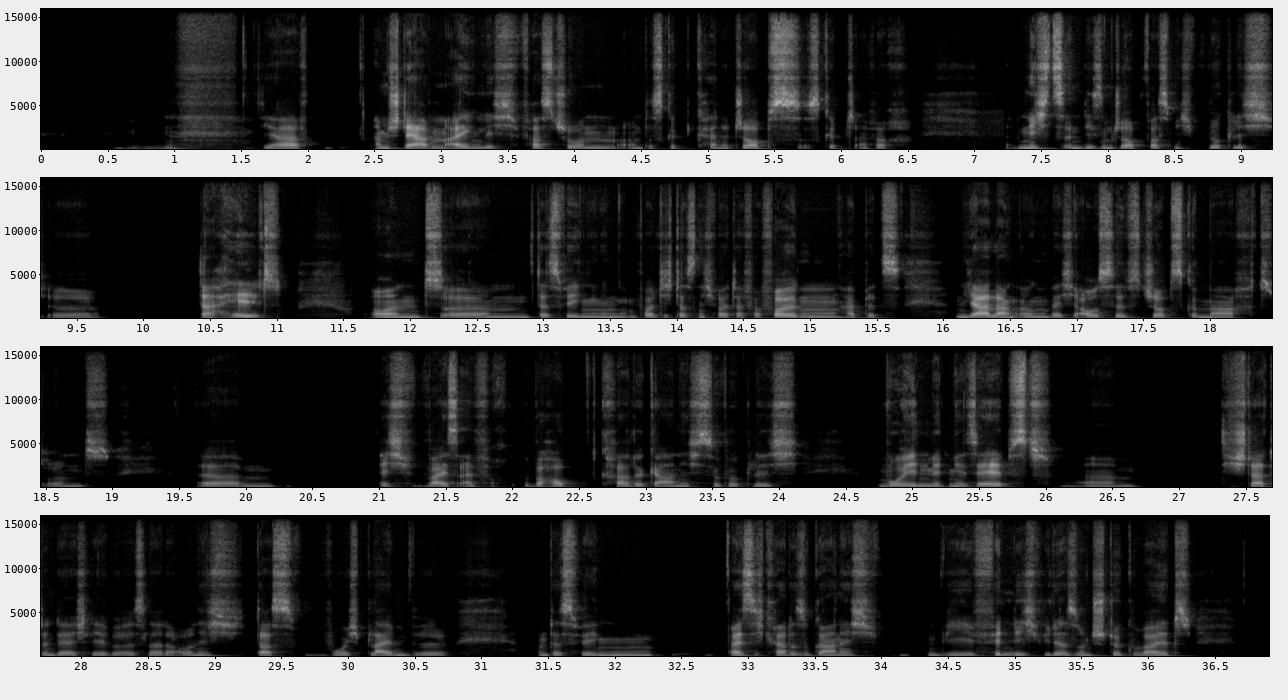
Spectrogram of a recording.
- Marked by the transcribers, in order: sigh
- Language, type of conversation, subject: German, advice, Berufung und Sinn im Leben finden
- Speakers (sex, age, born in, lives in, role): male, 25-29, Germany, Germany, user; male, 30-34, Germany, Germany, advisor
